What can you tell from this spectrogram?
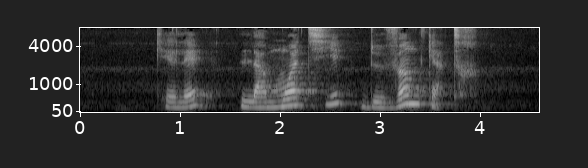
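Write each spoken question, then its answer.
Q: Quelle est la moitié de 24?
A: 12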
